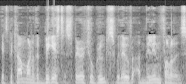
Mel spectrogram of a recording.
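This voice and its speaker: With noticeable background noise behind him, a man speaks at a fairly quick pace. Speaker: TV news presenter. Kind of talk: TV news anchor introduction.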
